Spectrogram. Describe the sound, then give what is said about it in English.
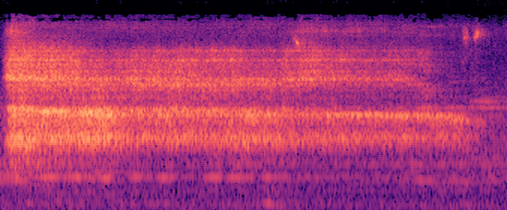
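A mirror-fogging breath exhaled through the open mouth, a long breathy 'haaa' with a faint voiced tone, loud at first and slowly fading over about five seconds, alone. “breathing in through your nose, holding your breath, and as it goes out, you make a mirror fogging sound like.”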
